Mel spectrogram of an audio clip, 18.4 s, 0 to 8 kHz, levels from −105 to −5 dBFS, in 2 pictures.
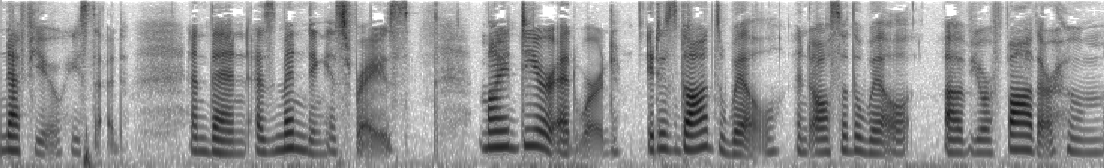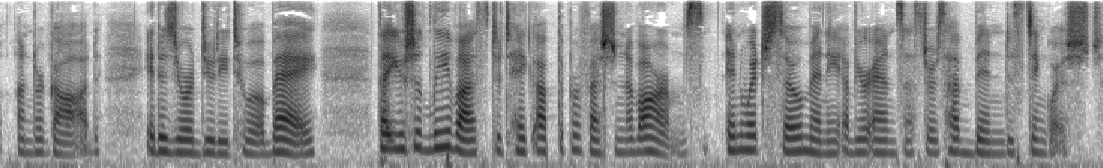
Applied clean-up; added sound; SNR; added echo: none; none; none; none.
